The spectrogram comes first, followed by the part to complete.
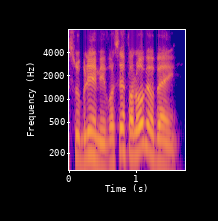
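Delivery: ordinary delivery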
